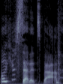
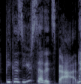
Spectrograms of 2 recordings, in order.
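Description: First: Said in the usual way. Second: Put-on high, raspy child voice; imitated little girl. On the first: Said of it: "And then Aubrey's like". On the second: Retelling the child's comeback to mom, high little-girl voice. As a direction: put on a small raspy kid's voice. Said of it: "Her little raspy voice".

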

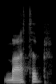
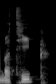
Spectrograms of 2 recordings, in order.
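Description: First: Matip with a short, weak "-tip"; standard pronunciation. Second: Matip with a long "ee", "ma-TEEP"; mispronunciation. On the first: Shown as a demonstration. Co-host correcting a friend's pronunciation, standard pronunciation. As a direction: say Matip as "MAT-up". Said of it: "your pronunciation of". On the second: Retold or imitated. Co-host quoting a friend's slip, mispronunciation. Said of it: "You said Matip".

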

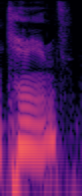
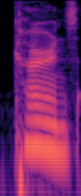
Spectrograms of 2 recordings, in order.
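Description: First: "Cairns" with no r, like CANS; "Cairns" rhyming with "fans"; Australian pronunciation. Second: "Cairns" with the r sounded, KARNS; pronounced as spelled. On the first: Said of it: "Cairns actually being Cairns". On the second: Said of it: "actually being Cairns". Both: Shown as a demonstration.

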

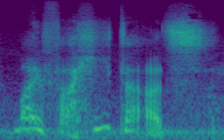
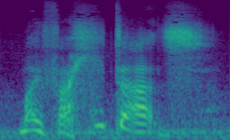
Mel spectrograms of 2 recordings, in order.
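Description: First: High, slow, breathless squeak; quoted TV catchphrase. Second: High, slow squeaky cartoon voice; quoted TV catchphrase. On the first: Retold or imitated. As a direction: squeak it out like a cartoon. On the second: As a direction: squeak the line like a kids' show character. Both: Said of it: "what television program am I, uh, quoting from?".

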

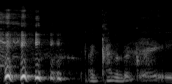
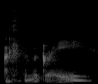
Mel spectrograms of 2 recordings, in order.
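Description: First: Slow, stretched, full voice; slow drawn-out agreement. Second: Whispered guilty agreement. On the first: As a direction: drag the words out deliberately. Repeated louder, drawn out. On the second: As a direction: breathe it like a secret. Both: Real, not acted.

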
